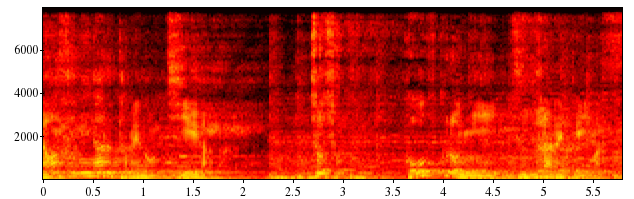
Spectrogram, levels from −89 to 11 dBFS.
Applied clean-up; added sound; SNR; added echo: none; none; none; reverberation time 2.2 s.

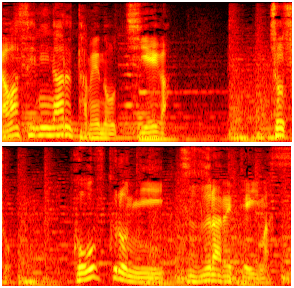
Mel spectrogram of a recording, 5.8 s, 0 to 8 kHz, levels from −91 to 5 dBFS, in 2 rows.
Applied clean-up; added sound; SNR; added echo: none; none; none; none.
